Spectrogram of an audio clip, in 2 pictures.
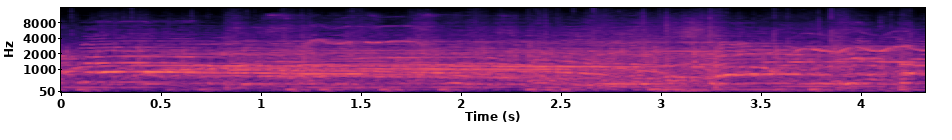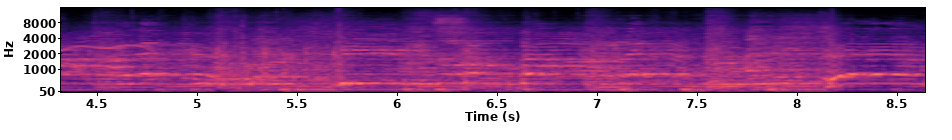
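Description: Loud dance music with a steady beat, with a crowd cheering over it.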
